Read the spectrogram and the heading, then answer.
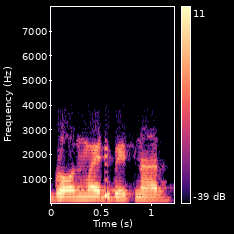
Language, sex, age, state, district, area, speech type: Marathi, male, 30-45, Maharashtra, Nagpur, rural, conversation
